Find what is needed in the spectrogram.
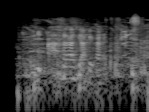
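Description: Faint voices over low background noise, starting a moment in after a brief silence.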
